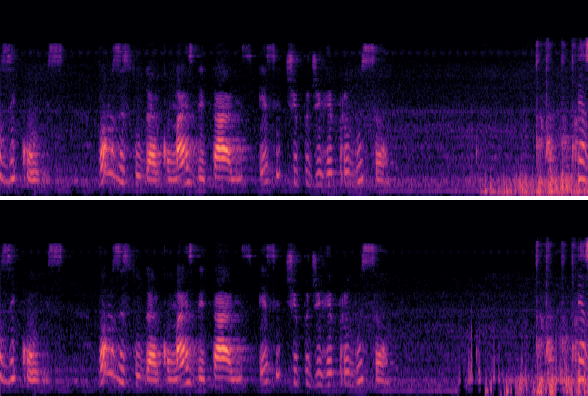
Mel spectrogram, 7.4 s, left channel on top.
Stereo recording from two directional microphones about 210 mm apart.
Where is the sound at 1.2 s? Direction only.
35° right (ahead or behind).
